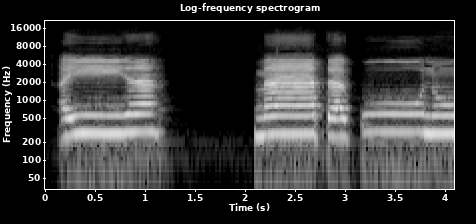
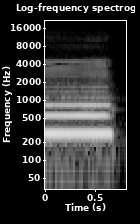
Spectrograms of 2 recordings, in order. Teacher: काफ के बाद वाव साकिन और नून के बाद वाव साकिन है तो इनको भी एक अलिफ की मिकदार खींच कर पढ़ा जाएगा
